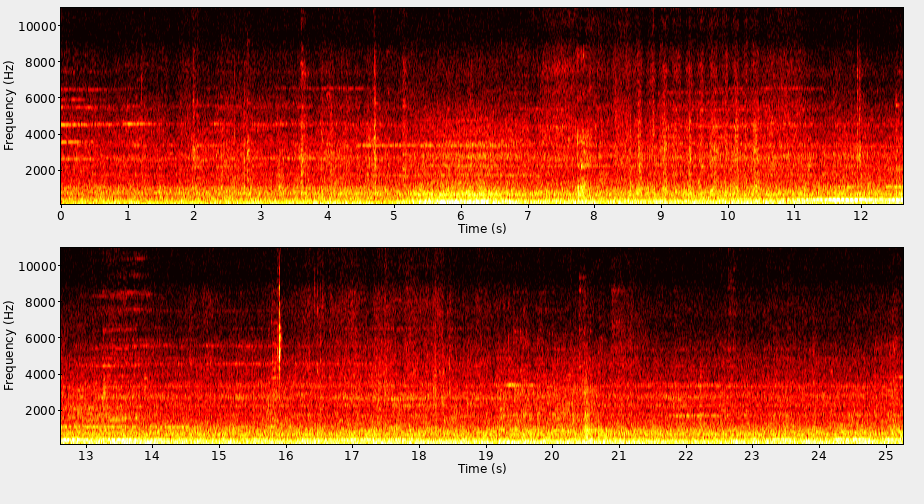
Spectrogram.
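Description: Freight train of covered hopper cars rolling past at a grade crossing: a steady rumble of steel wheels on rail, with a few sharp clicks. A faint wheel squeal comes in around the middle and again near the end.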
